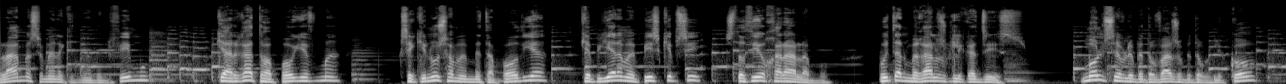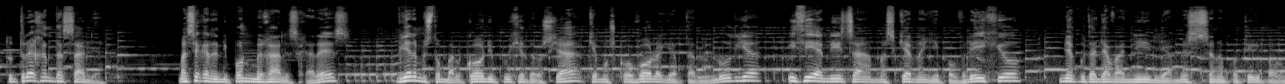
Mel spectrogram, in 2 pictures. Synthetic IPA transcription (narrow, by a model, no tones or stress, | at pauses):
lɐmɐse̞me̞nɐce̞t̪inɐðe̞lfimuce̞ɐɾɣɐt̪o̞ɐpo̞ʝe̞vmɐ | kse̞cinusɐme̞me̞t̪ɐpo̞ðʝɐce̞piʝe̞nɐmeːpisce̞psist̪o̞θio̞xɐɾɐlɐbo̞ | puit̪ɐnme̞ɣɐlo̞zɣlikɐd͡zis | mo̞lise̞vle̞pe̞t̪o̞vɐzo̞me̞t̪o̞ɣliko̞t̪ut̪ɾe̞xɐnt̪ɐsɐʎɐ̰ | mɐse̞kɐne̞lipo̞nme̞ɣɐle̞sxɐ̰ɾe̞svʝe̞nɐme̞st̪o̞mbɐlko̞nipuiçe̞ðɾo̞sçɐce̞mo̞sko̞vo̞lɐʝeɐpot̪ɐluluðʝɐ | iθiɐnit͡sɐmɐsce̞ɾnɐʝeipo̞vɾiçio̞ | mɲɐkut̪ɐʎɐvɐniʎɐme̞sɐ̥se̞nɐpo̞t̪iɾipɐɣ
